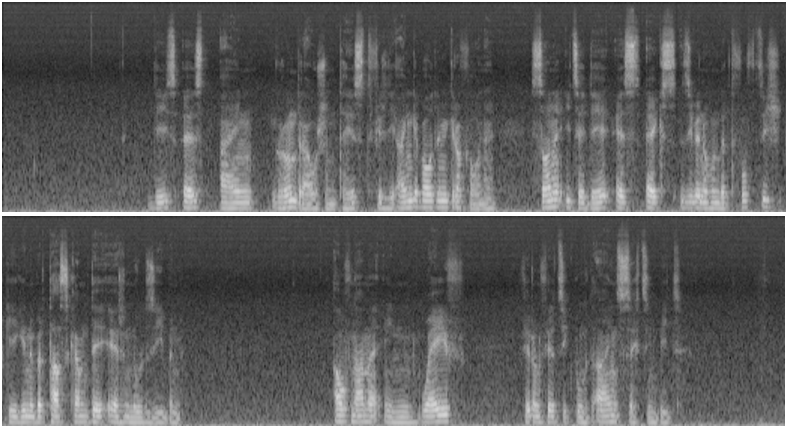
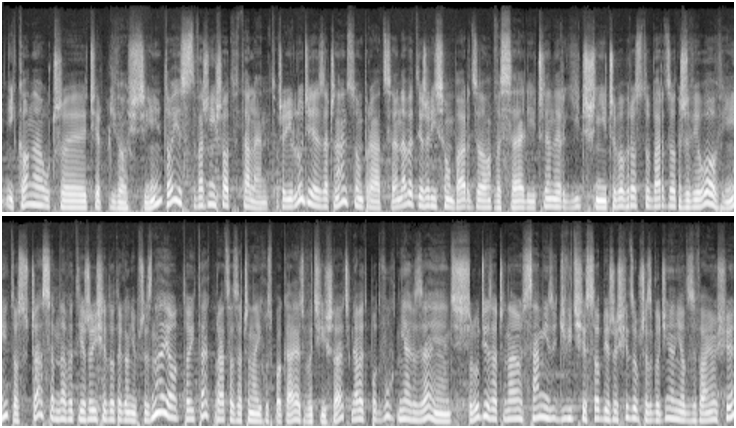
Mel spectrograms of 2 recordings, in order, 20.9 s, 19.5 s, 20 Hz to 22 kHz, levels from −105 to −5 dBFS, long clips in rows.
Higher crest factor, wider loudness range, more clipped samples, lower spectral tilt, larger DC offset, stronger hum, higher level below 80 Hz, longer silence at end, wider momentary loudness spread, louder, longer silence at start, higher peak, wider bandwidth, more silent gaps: first, 20 dB vs 12 dB; first, 5 LU vs 1 LU; neither; about the same, -4.5 dB/octave vs -5 dB/octave; neither; neither; second, -50 dBFS vs -38 dBFS; about the same, 0 s vs 0 s; first, 25 LU vs 4 LU; second, -29 LUFS vs -13 LUFS; about the same, 0 s vs 0 s; second, -10 dBFS vs 0 dBFS; first, over 20 kHz vs 16 kHz; neither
